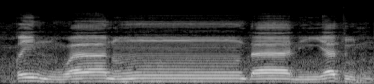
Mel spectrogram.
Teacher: یہاں 2 پیش کی تنوین کے بعد دال آ گیا ہے، تو یہاں بھی غنہ اخفا کے ساتھ ہوگا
